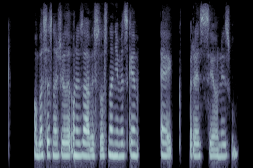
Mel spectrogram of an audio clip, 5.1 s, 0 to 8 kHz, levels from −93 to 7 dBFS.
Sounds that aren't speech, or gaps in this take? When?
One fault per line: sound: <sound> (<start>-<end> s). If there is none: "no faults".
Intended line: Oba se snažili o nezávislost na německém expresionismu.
no faults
